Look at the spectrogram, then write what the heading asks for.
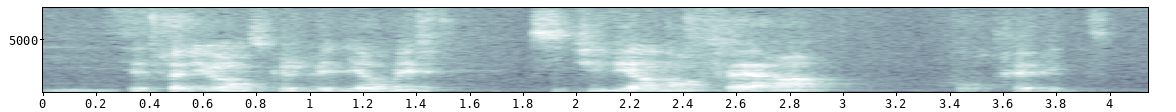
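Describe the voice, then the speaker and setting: A man in his fifties from Brittany, France, telling his life story in an interview in a hesitant, reflective, halting way. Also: mid-range voice, darkish tone. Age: 50s. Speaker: interviewed entrepreneur. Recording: very echoey room, distant mic, faint noise.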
